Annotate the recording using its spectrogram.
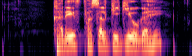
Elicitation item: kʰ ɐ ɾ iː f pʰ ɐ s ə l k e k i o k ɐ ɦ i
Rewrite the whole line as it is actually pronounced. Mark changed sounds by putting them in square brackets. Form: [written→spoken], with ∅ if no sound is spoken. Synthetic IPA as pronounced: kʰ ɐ ɾ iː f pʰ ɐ s ə l k [e→i] k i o [k→ɡ] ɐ ɦ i

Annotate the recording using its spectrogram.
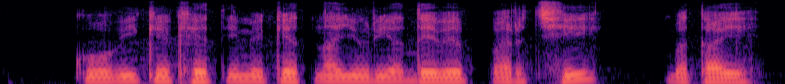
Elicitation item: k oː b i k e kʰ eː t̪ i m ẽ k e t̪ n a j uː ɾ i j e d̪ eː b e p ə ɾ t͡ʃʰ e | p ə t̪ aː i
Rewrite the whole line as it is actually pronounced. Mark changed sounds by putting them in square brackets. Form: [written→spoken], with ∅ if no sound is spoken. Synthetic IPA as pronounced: k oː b i k e kʰ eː t̪ i m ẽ k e t̪ n a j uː ɾ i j [e→a] d̪ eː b e p ə ɾ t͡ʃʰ [e→i] | [p→b] ə t̪ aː i

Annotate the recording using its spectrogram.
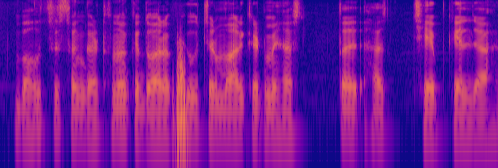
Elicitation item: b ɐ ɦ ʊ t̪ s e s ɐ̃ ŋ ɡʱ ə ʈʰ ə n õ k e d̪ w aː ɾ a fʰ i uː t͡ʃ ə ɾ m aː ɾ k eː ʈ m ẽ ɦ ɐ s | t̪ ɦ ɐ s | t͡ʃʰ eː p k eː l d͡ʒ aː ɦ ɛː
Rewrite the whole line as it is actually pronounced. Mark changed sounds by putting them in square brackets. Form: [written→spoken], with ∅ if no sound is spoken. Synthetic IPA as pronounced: b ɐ ɦ ʊ t̪ s e s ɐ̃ ŋ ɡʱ ə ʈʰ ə n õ k e d̪ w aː ɾ a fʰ [i→j] uː t͡ʃ ə ɾ m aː ɾ k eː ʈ m ẽ ɦ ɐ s | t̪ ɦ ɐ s | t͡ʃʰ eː p k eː l d͡ʒ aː ɦ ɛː

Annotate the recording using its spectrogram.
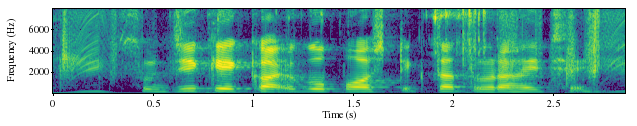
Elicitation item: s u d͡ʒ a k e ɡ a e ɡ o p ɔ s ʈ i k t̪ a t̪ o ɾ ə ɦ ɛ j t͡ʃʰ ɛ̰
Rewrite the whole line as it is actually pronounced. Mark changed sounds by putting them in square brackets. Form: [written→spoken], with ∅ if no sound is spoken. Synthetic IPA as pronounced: s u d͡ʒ [a→i] k e [ɡ→k] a e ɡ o p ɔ s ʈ i k t̪ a t̪ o ɾ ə ɦ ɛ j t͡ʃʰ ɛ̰

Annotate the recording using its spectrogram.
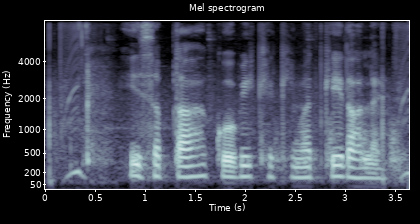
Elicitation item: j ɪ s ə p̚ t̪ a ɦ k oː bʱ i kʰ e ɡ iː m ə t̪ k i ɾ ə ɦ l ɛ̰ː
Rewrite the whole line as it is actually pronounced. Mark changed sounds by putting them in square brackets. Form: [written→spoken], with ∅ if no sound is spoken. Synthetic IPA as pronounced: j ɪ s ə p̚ t̪ a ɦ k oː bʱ i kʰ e [ɡ→k] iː m ə t̪ k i ɾ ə ɦ l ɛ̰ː

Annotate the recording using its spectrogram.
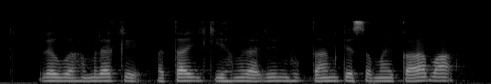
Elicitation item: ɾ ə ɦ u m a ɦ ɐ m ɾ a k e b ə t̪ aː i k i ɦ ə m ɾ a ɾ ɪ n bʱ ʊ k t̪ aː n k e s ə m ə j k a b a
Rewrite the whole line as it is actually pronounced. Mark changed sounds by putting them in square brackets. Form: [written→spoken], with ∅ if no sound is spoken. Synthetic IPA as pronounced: ɾ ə ɦ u [m→∅] a ɦ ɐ m ɾ a k e b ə t̪ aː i k i ɦ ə m ɾ a ɾ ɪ n bʱ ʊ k t̪ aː n k e s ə m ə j k a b a

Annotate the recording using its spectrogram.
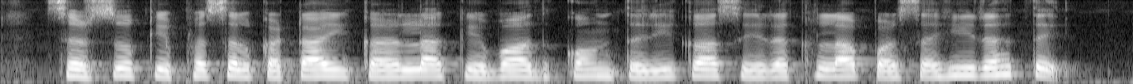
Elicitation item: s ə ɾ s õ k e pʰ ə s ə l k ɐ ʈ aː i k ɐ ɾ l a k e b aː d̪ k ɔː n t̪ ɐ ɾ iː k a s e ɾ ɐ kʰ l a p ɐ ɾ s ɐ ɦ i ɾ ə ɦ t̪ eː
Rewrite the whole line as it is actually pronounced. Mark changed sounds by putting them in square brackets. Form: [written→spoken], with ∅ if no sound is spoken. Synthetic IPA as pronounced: s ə ɾ s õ k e pʰ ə s ə l k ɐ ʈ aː i k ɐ ɾ l a k e b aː d̪ k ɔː n t̪ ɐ ɾ iː k a s e ɾ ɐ kʰ l a p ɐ ɾ s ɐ ɦ i ɾ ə ɦ t̪ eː

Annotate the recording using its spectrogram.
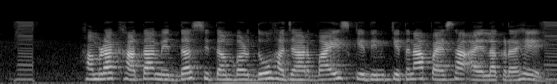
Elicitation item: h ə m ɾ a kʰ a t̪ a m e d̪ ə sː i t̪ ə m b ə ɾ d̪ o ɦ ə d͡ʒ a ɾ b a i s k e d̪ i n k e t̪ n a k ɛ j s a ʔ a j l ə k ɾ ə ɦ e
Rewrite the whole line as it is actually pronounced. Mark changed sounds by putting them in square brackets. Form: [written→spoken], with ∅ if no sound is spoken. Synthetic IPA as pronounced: h ə m ɾ a kʰ a t̪ a m e d̪ ə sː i t̪ ə m b ə ɾ d̪ o ɦ ə d͡ʒ a ɾ b a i s k e d̪ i n k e t̪ n a [k→p] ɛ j s a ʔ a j l ə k ɾ ə ɦ e

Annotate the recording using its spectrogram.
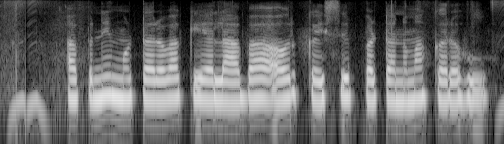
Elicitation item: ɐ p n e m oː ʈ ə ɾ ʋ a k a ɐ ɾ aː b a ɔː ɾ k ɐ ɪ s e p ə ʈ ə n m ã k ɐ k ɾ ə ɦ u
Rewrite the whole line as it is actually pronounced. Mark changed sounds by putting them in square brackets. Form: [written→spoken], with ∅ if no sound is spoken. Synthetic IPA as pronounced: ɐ p n e m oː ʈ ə ɾ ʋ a k [a→e] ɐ [ɾ→l] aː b a ɔː ɾ k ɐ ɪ s e p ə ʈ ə n m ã k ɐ [k→∅] ɾ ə ɦ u

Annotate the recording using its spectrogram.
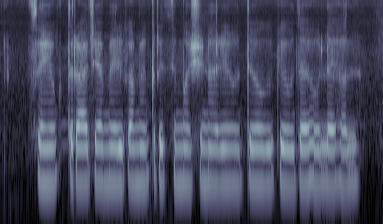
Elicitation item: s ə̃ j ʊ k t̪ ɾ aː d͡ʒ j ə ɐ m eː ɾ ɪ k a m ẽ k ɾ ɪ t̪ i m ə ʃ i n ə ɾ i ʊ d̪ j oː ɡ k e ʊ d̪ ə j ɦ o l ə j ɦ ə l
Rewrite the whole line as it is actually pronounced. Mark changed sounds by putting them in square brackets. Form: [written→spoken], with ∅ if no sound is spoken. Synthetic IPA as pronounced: s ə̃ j ʊ k t̪ ɾ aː d͡ʒ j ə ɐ m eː ɾ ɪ k a m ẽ k ɾ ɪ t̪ i m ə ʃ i n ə ɾ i ʊ d̪ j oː ɡ k e ʊ d̪ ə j ɦ o l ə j ɦ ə l

